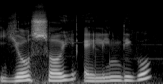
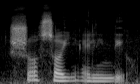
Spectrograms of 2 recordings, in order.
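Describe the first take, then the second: First: It is said with a Spanish (Spain) accent. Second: It is said with an Argentine accent.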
